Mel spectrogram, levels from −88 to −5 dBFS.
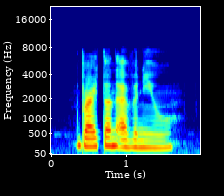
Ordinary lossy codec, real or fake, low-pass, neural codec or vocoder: none; real; none; none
